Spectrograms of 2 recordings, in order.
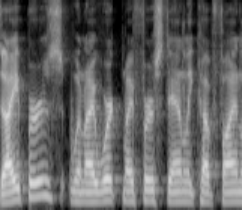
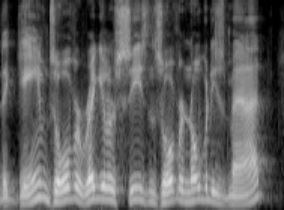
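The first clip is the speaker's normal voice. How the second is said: ordinary talk, nothing marked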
